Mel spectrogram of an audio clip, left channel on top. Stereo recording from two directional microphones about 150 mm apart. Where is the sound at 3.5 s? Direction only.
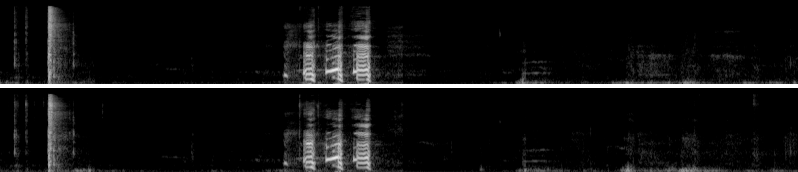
50° left (ahead or behind).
